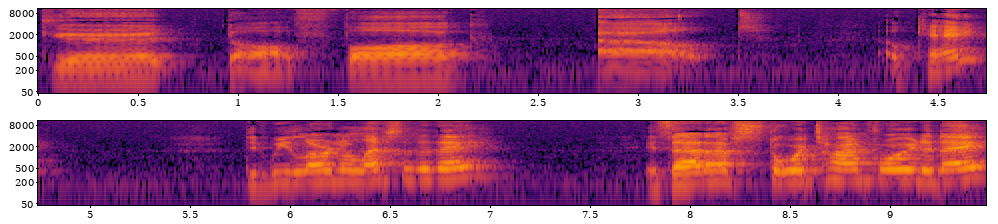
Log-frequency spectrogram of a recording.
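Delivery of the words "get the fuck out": very low, very slow, deliberate, spelled-out delivery. Addressing the listeners out there, saying it very slowly. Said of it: "I'll say it really slowly".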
